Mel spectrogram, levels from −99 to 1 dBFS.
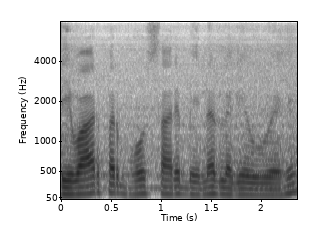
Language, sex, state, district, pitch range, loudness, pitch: Hindi, male, Uttar Pradesh, Ghazipur, 105-120 Hz, -21 LUFS, 115 Hz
